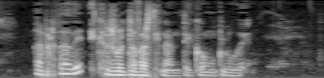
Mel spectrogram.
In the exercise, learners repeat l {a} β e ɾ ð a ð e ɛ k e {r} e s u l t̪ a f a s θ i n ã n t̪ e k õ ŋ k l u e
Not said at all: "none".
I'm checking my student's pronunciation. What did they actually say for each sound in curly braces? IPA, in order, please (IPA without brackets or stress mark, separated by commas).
a, r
